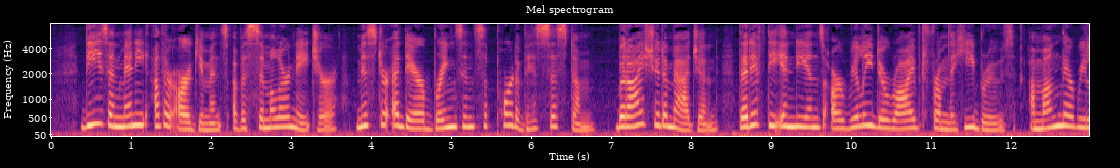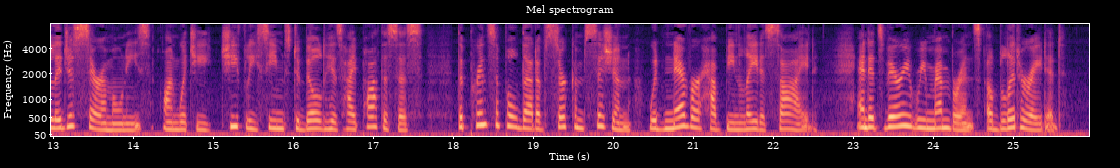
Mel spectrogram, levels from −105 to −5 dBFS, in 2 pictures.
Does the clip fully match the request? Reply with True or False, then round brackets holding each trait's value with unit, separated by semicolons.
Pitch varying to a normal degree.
True (5.0 semitones)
